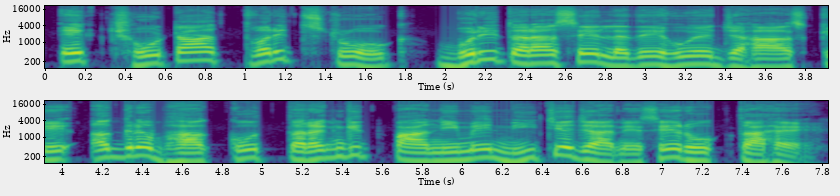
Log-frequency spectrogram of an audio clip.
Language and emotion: Hindi, neutral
